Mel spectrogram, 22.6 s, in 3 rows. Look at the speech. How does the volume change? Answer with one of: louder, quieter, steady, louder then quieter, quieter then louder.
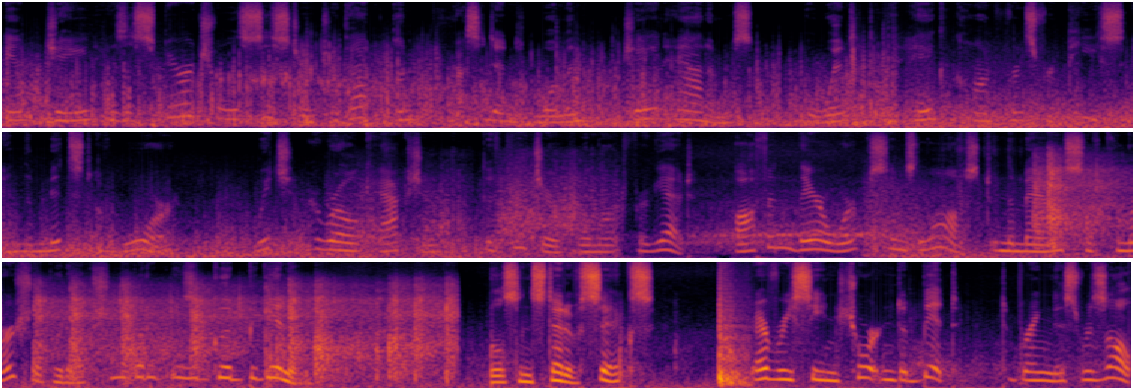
louder.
